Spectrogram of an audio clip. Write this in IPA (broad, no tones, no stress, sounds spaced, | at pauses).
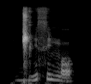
ɡ͡ǁ i s i ŋ ɔ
